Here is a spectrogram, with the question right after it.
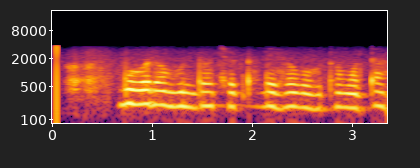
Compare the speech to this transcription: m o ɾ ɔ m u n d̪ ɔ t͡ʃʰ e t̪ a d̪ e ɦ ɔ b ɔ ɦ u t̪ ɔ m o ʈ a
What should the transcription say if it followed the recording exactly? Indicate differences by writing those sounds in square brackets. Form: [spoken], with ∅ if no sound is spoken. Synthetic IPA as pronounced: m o ɾ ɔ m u n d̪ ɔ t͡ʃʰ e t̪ a d̪ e ɦ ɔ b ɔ ɦ u t̪ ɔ m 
